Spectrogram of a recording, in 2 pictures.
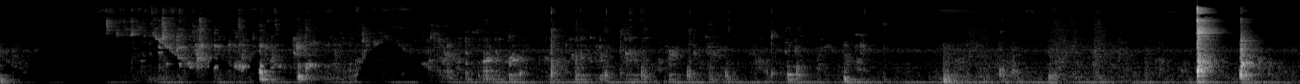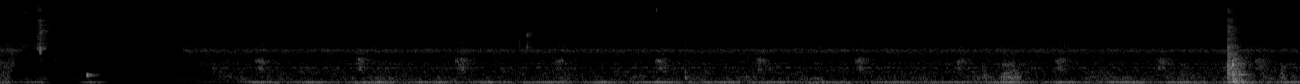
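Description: A drink poured from a carton into a glass, with small knocks of handling at the table. A single sharp click about twelve seconds in, then a faint steady hum.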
